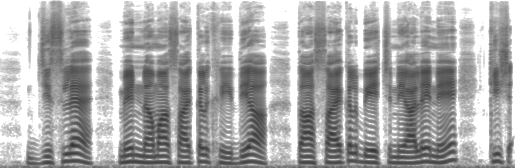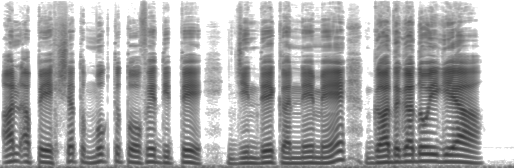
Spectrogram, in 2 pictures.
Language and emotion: Dogri, surprised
